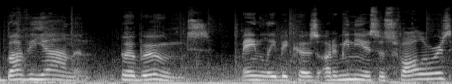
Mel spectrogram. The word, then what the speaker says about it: Bavianen: Remonstrants were initially called mouth beggars, referring to their blasphemy, but eventually got the name Bavianen, baboons. Mainly because Arminius' followers in Dutch were called Arminianen. Arminianen, Bavianen, it rhymes.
